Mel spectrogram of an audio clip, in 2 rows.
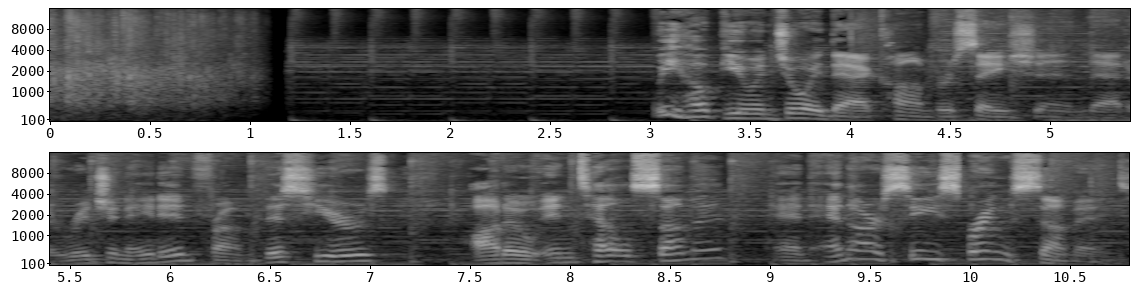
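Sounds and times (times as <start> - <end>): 
audience applause: 0.0 - 1.1
music with steady bass beat: 1.2 - 3.3, 4.4 - 10.7
speech: 3.0 - 10.7.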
